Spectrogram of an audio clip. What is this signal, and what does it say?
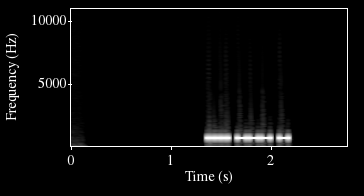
Morse code, heard as a keyed tone, about 38 wpm, 700 Hz. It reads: HOT
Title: Three Letter Words - 40wpm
